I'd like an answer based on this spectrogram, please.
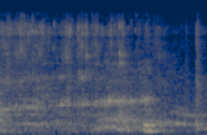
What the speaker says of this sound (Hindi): ये जैसे मैंने पानी डाला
